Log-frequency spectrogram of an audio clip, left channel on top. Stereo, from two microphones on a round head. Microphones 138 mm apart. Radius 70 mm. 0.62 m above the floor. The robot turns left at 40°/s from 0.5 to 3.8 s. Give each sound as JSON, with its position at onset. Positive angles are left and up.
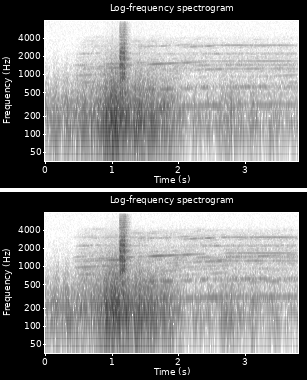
{"t": 1.1, "sound": "a clap", "side_deg": -25}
